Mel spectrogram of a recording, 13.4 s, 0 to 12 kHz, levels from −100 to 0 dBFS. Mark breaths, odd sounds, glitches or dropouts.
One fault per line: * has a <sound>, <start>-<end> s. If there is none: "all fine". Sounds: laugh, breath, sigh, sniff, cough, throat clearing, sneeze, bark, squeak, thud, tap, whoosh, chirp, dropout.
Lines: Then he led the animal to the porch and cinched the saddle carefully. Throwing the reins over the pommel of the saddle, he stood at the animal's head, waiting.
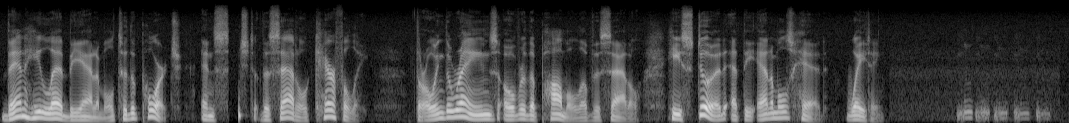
* has a dropout, 2.9-3.0 s
* has a laugh, 12.0-13.2 s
